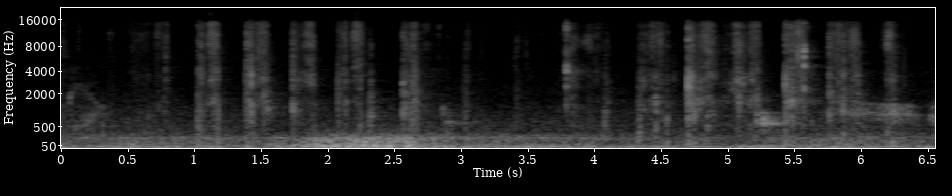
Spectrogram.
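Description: Tarot cards shuffled by hand during a reading, a quick series of crisp riffling and slapping bursts close by, with soft talk in between.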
